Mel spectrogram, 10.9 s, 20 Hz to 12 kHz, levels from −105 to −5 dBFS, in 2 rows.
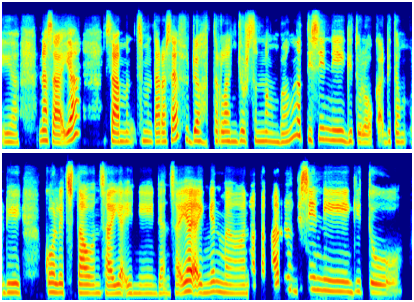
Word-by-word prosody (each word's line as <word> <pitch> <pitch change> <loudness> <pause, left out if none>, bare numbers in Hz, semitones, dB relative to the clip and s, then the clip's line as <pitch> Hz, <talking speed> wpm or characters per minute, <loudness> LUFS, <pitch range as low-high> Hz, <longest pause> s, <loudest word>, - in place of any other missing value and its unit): iya. 190 -1 -7 0.3
Nah 230 - +5
saya 185 - +5 0.3
samen 210 -1 +3
sementara 205 -2 -2
saya 250 +8 +3
sudah 220 - -2
terlanjur 215 0 -4
senang 215 -3 -3
banget 210 - -3
di 245 - -1
sini 245 0 +1 0.2
gitu 215 -2 -7
loh 180 -1 -8
Kak, - - -6
di 210 - -10
tem 200 -1 -9 0.2
di 205 0 -2 0.4
college 205 -1 +4
town 195 -1 +1
saya 185 0 +2
ini 185 0 -6
dan 185 0 -9
saya 235 +1 +6
ingin 220 +3 -4
menata 190 -3 -6
karier 245 +9 -1
di - - +7
sini 240 -5 +1
gitu. 200 - -7
205 Hz, 165 wpm, -23 LUFS, 190-225 Hz, 0.4 s, di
